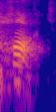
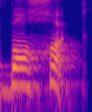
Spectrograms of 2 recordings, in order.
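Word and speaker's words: बहुत: like the thing is it's not hot it's bohot well maybe hot like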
